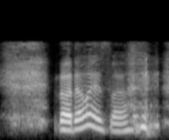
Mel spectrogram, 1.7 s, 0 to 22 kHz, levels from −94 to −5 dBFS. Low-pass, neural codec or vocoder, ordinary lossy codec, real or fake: 7.2 kHz; codec, 16 kHz, 1.1 kbps, Voila-Tokenizer; none; fake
